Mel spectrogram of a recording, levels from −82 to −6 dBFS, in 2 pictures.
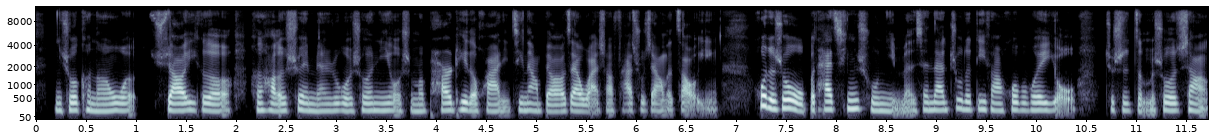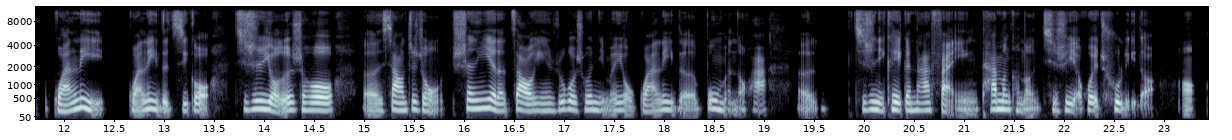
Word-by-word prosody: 你 180 - -5
说 185 +1 +3
可 190 +1 -4
能 170 +1 0
我 180 0 0
需 - - 0
要 175 0 +7
一 190 - 0
个 180 -3 +2 0.2
很 185 - -3
好 185 -1 +1
的 - - +2
睡 180 +1 0
眠， 170 0 -3
如 180 +1 -2
果 170 -1 0
说 180 +1 -2
你 180 0 -2
有 180 - -2
什 170 0 -8
么 165 - -3
party 185 +3 +1
的 - - +2
话， 165 -1 -1
你 - - -7
尽 185 -3 -4
量 180 -2 -3
不 170 - -2
要 160 0 +2
在 170 -1 +3
晚 160 - 0
上 - - -6
发 - - -5
出 - - -8
这 - - -5
样 - - -2
的 - - -6
噪 - - -1
音。 - - -12 0.3
或 300 - +6
者 225 - +7
说 225 +1 +7
我 175 - +4
不 175 - -1
太 205 +1 +4
清 220 +2 0
楚 220 -4 -2
你 175 -1 -3
们 - - -6
现 195 -1 -2
在 190 -1 +3
住 220 +4 -3
的 200 - 0
地 205 +1 -3
方 180 -2 -1
会 190 +2 0
不 185 - -5
会 185 0 +2
有 245 +6 -3 0.3
就 195 - -8
是 180 0 -3
怎 - - -4
么 190 0 -5
说 185 -2 +2
像 180 +1 -1
管 175 +2 +3
理 235 -5 +1 0.2
管 - - 0
理 215 -1 +3
的 - - -1
机 175 - -3
构。 - - +1 0.2
其 200 - -4
实 215 +2 +3
有 190 - +5
的 185 - +4
时 195 0 -2
候， 185 0 +6 0.3
呃， 90 -1 -2
像 185 - +3
这 205 - -2
种 185 +1 -2
深 225 0 +1
夜 235 -3 +5
的 175 -3 0
噪 185 -5 +4
音， 175 0 -4
如 195 +3 -2
果 205 - +2
说 195 +2 -2
你 190 -1 -1
们 205 - -5
有 190 - -2
管 155 -1 -4
理 200 -1 0
的 - - -5
部 220 +1 -2
门 195 - -4
的 - - -7
话， - - -5 0.3
呃， - - -7 0.4
其 195 - -3
实 205 - +2
你 190 - +3
可 200 - 0
以 190 - +5
跟 185 0 0
他 190 0 0
反 190 - -1
映， 210 -1 -6
他 205 - +2
们 210 0 +4
可 200 -2 -5
能 215 - -5
其 200 -3 -5
实 185 0 -3
也 175 - -1
会 190 - +1
处 200 - -1
理 365 - -7
的。 - - -7 0.3
哦。 - - -1
185 Hz, 320 characters per minute, -24 LUFS, 175-200 Hz, 0.4 s, 要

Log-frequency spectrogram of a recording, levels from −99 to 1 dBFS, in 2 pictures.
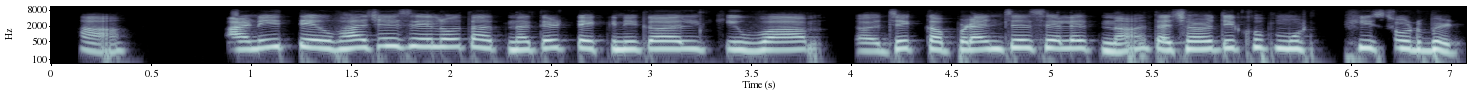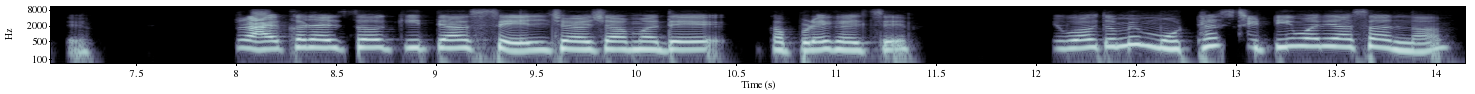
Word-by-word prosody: हां. 210 -2 -5 0.6
आणि 280 +5 +1
तेव्हा 285 -2 +3
जे 335 +2 0
सेल 320 -1 +1
होतात 315 -3 0
ना, 245 0 +1
ते 285 - +3
टेक्निकल 265 -1 +1
किंवा 245 0 +1 0.3
अ, 220 -1 -4
जे 270 - +2
कपड्यांचे 255 +4 +2
साले 280 0 +1
आहेत 270 -4 -2
ना, 210 +6 -1
त्याच्यावरती 255 +3 +1
खूप 295 -2 -2
मोठी 275 +2 -1
सूट 270 -1 -1
भेटते. 225 -5 -2 0.8
ट्राय 260 -3 +5
करायचं 300 0 +2
की 295 0 -1
त्या 290 0 +4
सेलच्या 240 0 +1
ह्याच्यामध्ये 250 0 +1 0.3
कपडे 235 +1 0
घ्यायचे. 245 +1 -1 0.7
किंवा 285 +3 -1
तुम्ही 335 +4 +1
मोठ्या 305 0 +1
सिटीमध्ये 330 +2 -1
असाल 310 -3 0
ना, 215 +4 -3
265 Hz, 150 wpm, -20 LUFS, 245-295 Hz, 0.8 s, ट्राय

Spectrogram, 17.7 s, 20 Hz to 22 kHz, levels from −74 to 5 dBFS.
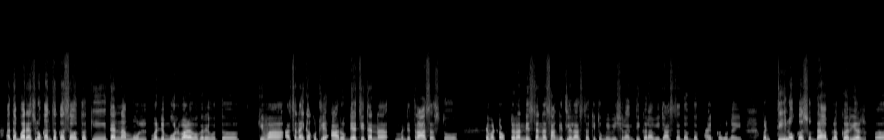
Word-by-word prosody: आता 205 +6 +2
बऱ्याच 200 +6 +7
लोकांचं 255 +1 +1
कसं 250 0 +1
होतं, 220 -1 +1
की 220 -1 -6
त्यांना 195 -1 +4
मूल 195 -1 -6
म्हणजे 165 0 -1
मूलबाळ 160 -2 +5
वगैरे 135 -1 -2
होतं 115 -3 -5 0.4
किंवा 150 -1 +2 0.3
असं 175 +4 -5
नाही 215 +4 +2
का 230 - +3
कुठली 195 -1 -3
आरोग्याची 160 +6 +3
त्यांना 145 -1 +1 0.3
म्हणजे 140 +1 -9
त्रास 130 -1 +4
असतो. 120 -1 -8 0.6
तेव्हा 150 0 +1
डॉक्टरांनीच 155 +6 +1
त्यांना 155 -5 0
सांगितलेलं 135 -2 -2
असतं, 125 +4 -8
की 155 - -9
तुम्ही 140 0 -10
विश्रांती 125 +1 -9
करावी, 125 -2 -3
जास्त 115 +2 -3
दगदग 115 0 -7
बाहेर 120 0 -7
करू 145 +1 -9
नये. 115 +1 -9 0.5
पण 275 +1 -2 0.2
ती 255 +6 +2
लोक 265 -2 +1
सुद्धा 210 -1 +3
आपलं 195 -1 -1
कॅरियर 165 0 +3 0.3
अ, 135 - -7
155 Hz, 145 wpm, -24 LUFS, 135-195 Hz, 0.6 s, बऱ्याच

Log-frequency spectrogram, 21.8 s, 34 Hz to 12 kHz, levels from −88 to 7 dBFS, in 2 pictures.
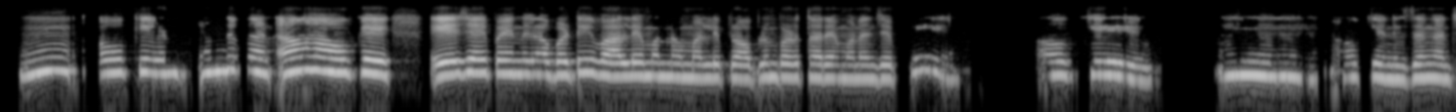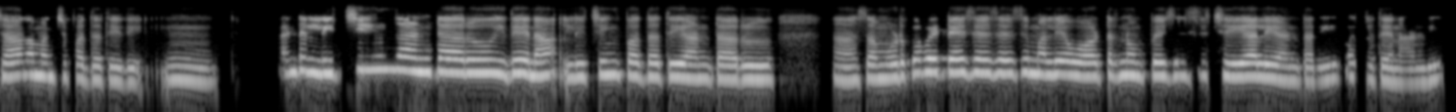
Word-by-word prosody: హ్మ్. 285 +6 -1 0.3
ఓకే. 275 +1 -2
ఏంద్ 260 0 -3 0.2
ఎందుకంటే 285 -2 -1
ఆ! - - +7 0.4
ఓకే 270 0 +3 0.5
ఏజ్ 245 +2 +7
అయిపెయింది 255 -1 0
కాబట్టి, 240 +2 -1 0.2
వాళ్ళేమన్నా 225 0 0
మళ్ళీ 205 0 -3
ప్రాబ్లమ్ 205 +2 -4
పడతారేమో‌నని 205 -2 -4
జెప్పి, 225 +10 -8 1.0
ఓకే. 240 +1 -5 0.9
హ్మ్, 235 -1 0
హ్మ్. 220 -1 -3 0.4
ఓకే. 215 +1 -6
నిజంగా 205 +2 -3
చాలా 230 +2 0
మంచి 220 -1 -3
పద్ధతి 185 -1 -6
ఇది. 170 -1 -7 0.2
హ్మ్. 185 -2 -5 0.6
అంటే 275 +3 +1
లిచింగ్ 315 +6 +2
అంటారు 275 -2 +4 0.2
ఇదేనా? 240 -2 +4 0.2
లిచింగ్ 235 +3 -1
పద్ధతి 220 0 0
అంటారు. 195 -1 0 0.6
ఆ - - -5 0.2
సమ్ 200 -1 -1
ఉడకబెట్టేసేసేసి 265 +1 +2
మళ్ళీ 245 +1 +2
ఆ - - +1
వాటర్ 225 +1 -2
నొంప్పేసేసేసి 225 0 -3
చెయ్యాలి 220 -1 +4
అంటారు. 175 -1 -8
ఈ - - -5
పద్ధతేనా 185 -6 -6
అండి? 170 +3 -7
230 Hz, 120 wpm, -22 LUFS, 205-260 Hz, 1.0 s, ఆ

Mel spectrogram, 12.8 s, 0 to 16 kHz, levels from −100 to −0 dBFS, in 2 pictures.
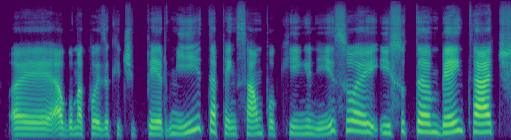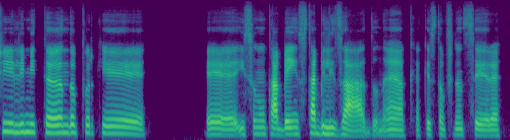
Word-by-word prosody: eh, 155 -2 +1
alguma 165 +1 +1
coisa 160 -1 -2
que - - -16
te 150 - -9
permita 180 - -1
pensar 170 -2 -1
um 180 - -4
pouquinho 175 +1 -7
nisso? 175 +12 -4
Ou, 260 - +3
eh, 225 -2 +3
isso 195 +4 -4
também 220 0 +5
tá 225 -1 +9
te 230 +1 -3
limitando, 210 -2 0
porque, 185 -5 -4 0.7
eh, 150 -2 -2
isso 165 +2 -9
não 170 0 -7
tá 160 -2 +4
bem 165 +3 +1
estabilizado, 170 -7 -1
né, 140 0 -3 0.2
a 140 - -15
questão 155 +1 -9
financeira? 140 -2 -5
170 Hz, 130 wpm, -26 LUFS, 155-205 Hz, 0.7 s, tá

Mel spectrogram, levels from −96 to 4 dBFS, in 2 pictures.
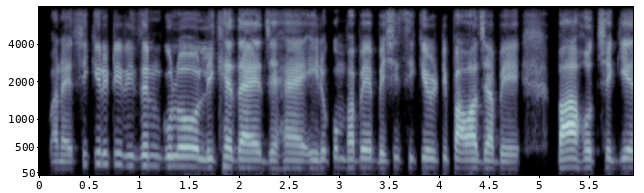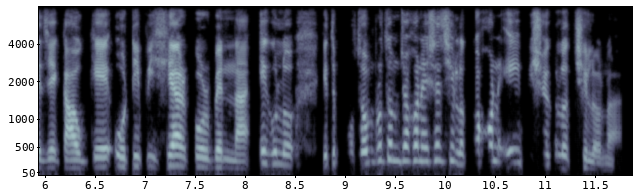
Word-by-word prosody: মানে 130 -1 -2
security 200 0 -1
reason 180 +1 0
গুলো 170 0 0 0.2
লিখে 160 +2 +2
দেয়। 145 -1 +7
যে 140 - +1
হ্যাঁ 140 -1 +3
এইরকমভাবে 150 +1 -3 0.2
বেশি 135 +4 -2
সিকিউরিটি 150 - -1
পাওয়া 140 0 +5
যাবে। 130 -2 0 0.5
বা 150 +1 +9
হচ্ছে 150 +1 -2
গিয়ে 150 0 +4
যে 150 - +3
কাউকে 140 +3 +2 0.2
ওটিপি 340 -1 -4
শেয়ার 180 0 +8
করবেন 155 -2 0
না 125 - +3 0.2
এগুলো। 210 -2 -3 0.3
কিন্তু 355 - -5
১ম 175 +9 -4
১ম 275 +2 -5
যখন 265 +1 -1
এসেছিল 265 -3 -2 0.2
তখন 275 +6 -2 0.2
এই 230 - -2
বিষয়গুলো 185 -1 -1
ছিল 150 -5 -3 0.2
না। 100 - -13
160 Hz, 165 wpm, -23 LUFS, 145-210 Hz, 0.5 s, বা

